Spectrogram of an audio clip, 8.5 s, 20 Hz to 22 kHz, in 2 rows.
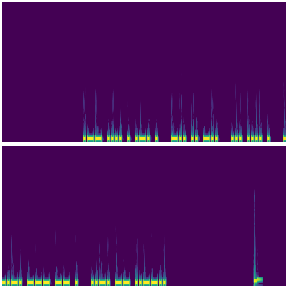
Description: Morse code, heard as a keyed tone, about 40 wpm, 700 Hz. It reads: WHERE DID SHE COME FM?
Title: Sentences from Top 200 Words and Abbreviations 40wpm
